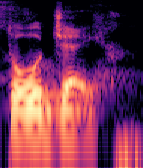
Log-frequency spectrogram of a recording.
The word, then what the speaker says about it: Storj: infrastructure uh Network it is cloud hosting it's pronounced store J store J apparently um and it's an open source uh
